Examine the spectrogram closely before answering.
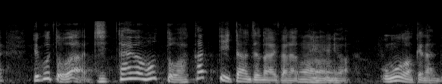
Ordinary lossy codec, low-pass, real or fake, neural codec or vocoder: none; none; fake; codec, 16 kHz, 4 kbps, FreqCodec, smaller model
